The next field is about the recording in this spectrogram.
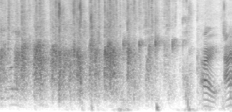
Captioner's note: audience applauding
